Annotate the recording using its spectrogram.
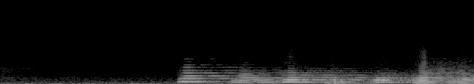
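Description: Solo trombone starting to play about a second in after a quiet lead-in: a quick run of separate notes stepping downward.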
